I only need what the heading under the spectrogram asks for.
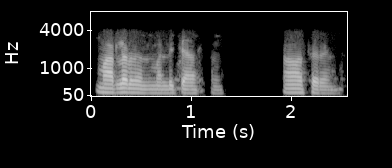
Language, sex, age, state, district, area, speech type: Telugu, male, 45-60, Andhra Pradesh, East Godavari, rural, conversation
